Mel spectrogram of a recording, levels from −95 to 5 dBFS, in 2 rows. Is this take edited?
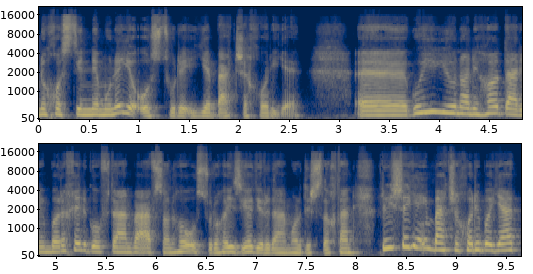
no; 0 cuts

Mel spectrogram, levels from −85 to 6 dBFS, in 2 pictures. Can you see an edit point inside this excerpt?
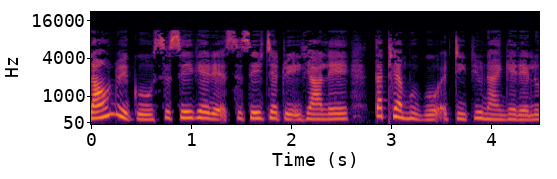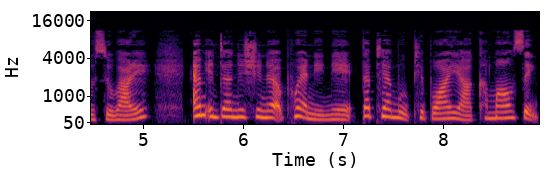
yes; 1 cut; at 5.6 s

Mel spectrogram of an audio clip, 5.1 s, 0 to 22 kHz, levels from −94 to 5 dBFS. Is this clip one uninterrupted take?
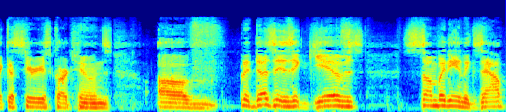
no; 1 cut; at 2.4 s

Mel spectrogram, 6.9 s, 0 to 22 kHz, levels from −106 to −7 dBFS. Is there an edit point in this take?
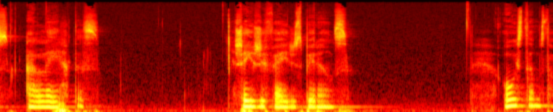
no; 0 cuts

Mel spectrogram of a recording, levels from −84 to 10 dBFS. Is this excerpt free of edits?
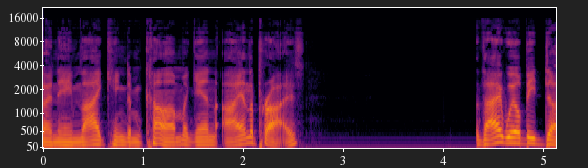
yes; 0 cuts

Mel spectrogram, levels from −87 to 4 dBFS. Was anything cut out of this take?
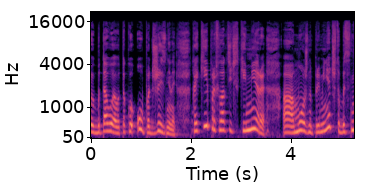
yes; 1 cut; at 2.0 s

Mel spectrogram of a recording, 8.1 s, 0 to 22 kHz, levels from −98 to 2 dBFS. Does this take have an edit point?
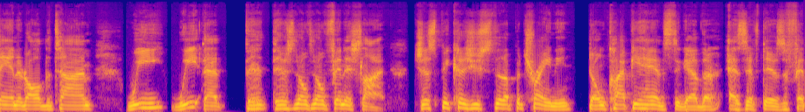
yes; 4 cuts; at 2.0 s, 2.3 s, 3.1 s, 5.8 s

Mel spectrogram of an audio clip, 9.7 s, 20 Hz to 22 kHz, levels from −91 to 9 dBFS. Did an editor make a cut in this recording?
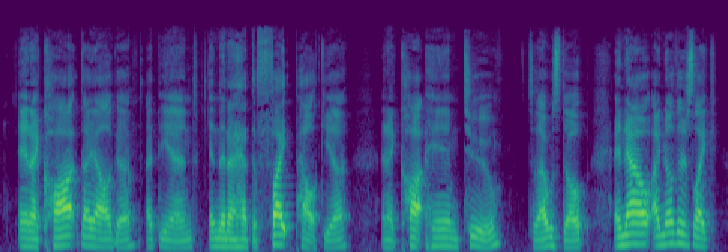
yes; 1 cut; at 2.7 s

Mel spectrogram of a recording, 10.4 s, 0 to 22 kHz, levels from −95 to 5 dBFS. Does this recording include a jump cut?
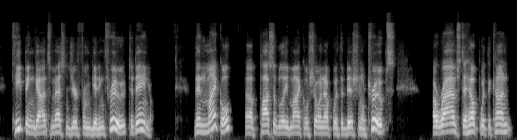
no; 0 cuts

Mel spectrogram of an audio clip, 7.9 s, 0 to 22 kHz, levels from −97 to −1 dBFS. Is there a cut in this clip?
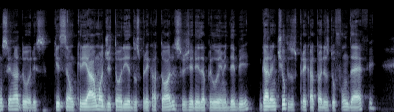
yes; 3 cuts; at 1.0 s, 5.1 s, 5.7 s

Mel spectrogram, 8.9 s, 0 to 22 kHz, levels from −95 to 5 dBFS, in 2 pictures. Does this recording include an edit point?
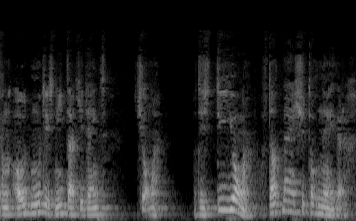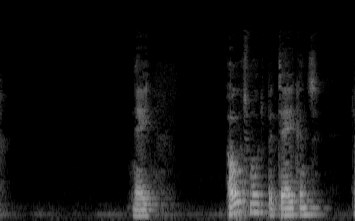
no; 0 cuts

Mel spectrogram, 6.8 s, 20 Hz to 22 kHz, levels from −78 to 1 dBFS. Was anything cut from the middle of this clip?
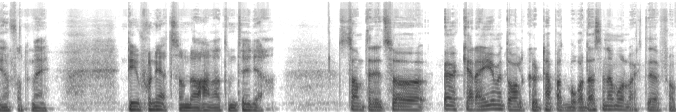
yes; 2 cuts; at 4.3 s, 5.1 s

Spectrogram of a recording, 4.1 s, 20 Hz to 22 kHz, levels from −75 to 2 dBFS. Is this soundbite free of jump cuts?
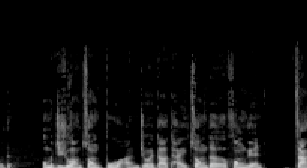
yes; 0 cuts

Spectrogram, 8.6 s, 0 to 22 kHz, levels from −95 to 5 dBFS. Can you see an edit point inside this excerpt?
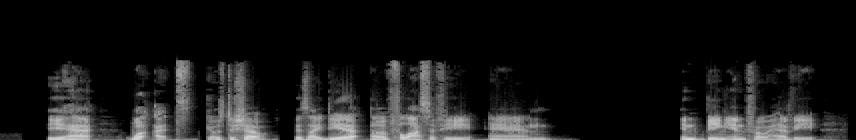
yes; 2 cuts; at 2.0 s, 2.8 s

